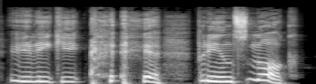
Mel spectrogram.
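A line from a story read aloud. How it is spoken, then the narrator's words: Hoarse messenger. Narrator (Russian): хрипел посланец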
